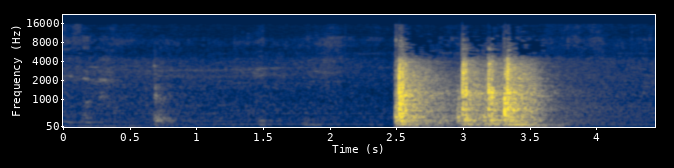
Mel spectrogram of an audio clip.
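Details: Quiet room noise with a few soft taps, then loud thuds and knocks overlapping a short burst of human speech, and no animal call.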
